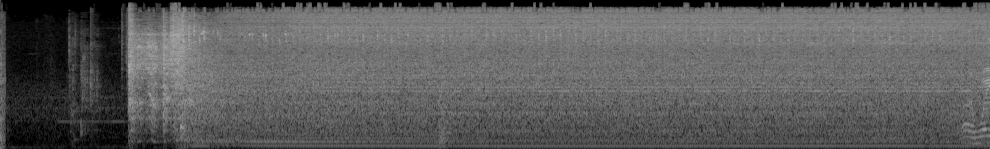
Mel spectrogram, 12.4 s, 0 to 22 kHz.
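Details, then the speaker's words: 2004–2008 Pontiac Grand Prix 3.8 after ignition module replacement, with coil wires reconnected in order: cranks, fires right up and settles into a steady, even idle with no stumble or miss; all cylinders firing, normal idle. "Fires right up."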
